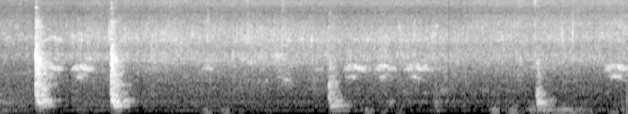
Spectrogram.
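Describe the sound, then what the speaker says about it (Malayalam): Onions frying in a pan for chicken sukka give a quiet, steady sizzle, broken by a few sharp scraping stirs of a spoon against the pan. "നമുക്ക് ഈ ഉള്ളി ഒന്ന് ആദ്യം ഒന്ന് വറ്റിച്ച് റെഡിയാക്കി എടുക്കണം"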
